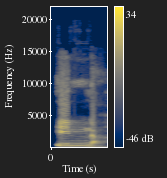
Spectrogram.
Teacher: নুনের উপর তাশদি গুন্না করা ওয়াজিব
